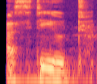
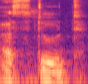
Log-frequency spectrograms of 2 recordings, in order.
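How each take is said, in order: First: It is said with a British pronunciation. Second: It is said with an American pronunciation.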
